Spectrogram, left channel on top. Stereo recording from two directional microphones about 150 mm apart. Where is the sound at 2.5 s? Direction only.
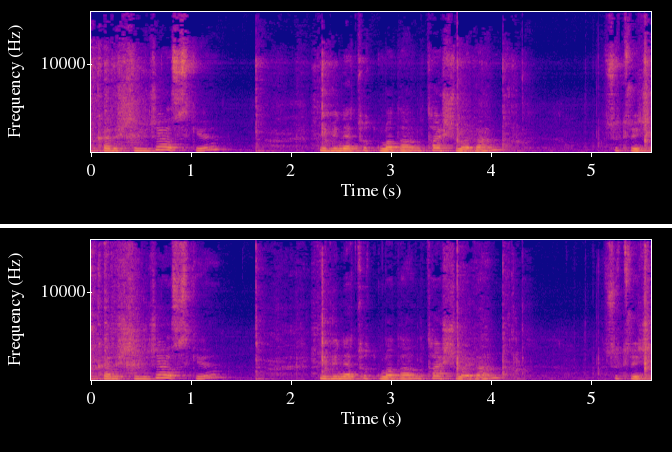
50° left (ahead or behind).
